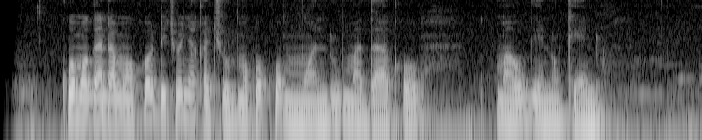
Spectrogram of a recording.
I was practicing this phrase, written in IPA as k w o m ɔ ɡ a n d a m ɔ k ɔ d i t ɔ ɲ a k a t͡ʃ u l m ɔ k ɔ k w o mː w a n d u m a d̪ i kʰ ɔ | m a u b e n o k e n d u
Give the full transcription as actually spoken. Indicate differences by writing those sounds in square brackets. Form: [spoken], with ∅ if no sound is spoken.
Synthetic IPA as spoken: k w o m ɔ ɡ a n d a m ɔ k ɔ d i [t͡ʃ] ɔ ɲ a k a t͡ʃ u l m ɔ k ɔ k w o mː w a n d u m a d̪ [a] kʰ ɔ | m a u [ɡ] e n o k e n d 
